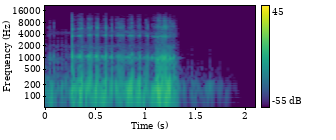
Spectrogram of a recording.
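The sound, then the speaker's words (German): A single drawn-out snore imitated by a human voice, loud, with a raspy buzzing tone that cuts off after about a second and trails into a faint rumble. “Werner lässt den schnarchenden Spencer zurück.”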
